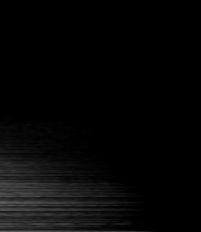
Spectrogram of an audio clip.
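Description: The final chord of a rock band's song, with cymbals, ringing out and dying away steadily. It fades into silence about a second and a half in.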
